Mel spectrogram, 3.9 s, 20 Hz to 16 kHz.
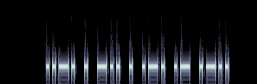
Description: Morse code, heard as a keyed tone, about 25 wpm, 700 Hz. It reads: FEDERAL
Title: Sentences from Top 1000 Words - Review Part 5 - New Word Drill - 25wpm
